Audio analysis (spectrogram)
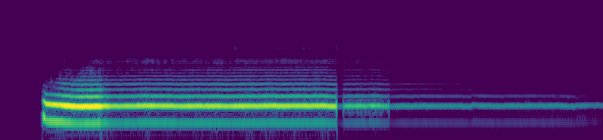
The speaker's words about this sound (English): I want you to hum very lightly. Make the sound be in your throat, not in your mouth. Find the pitch where it enters the throat.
